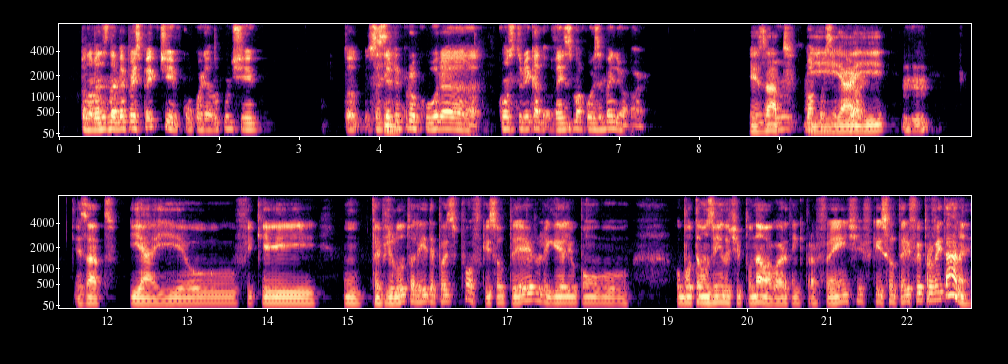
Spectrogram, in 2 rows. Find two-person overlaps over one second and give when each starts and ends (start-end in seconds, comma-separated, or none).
8.8-10.1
